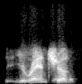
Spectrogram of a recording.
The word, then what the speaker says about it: Urantia: Urantia. – Urantia. – U-R-A-N-T-I-A, Urantia. – U-R-A-N-T-I-A. – U-R-A-N-T-I-A.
